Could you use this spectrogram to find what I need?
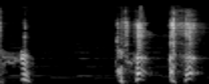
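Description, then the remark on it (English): A person coughs: one short cough, a pause, then two quick pairs of harsh, hacking coughs in succession, with no talking. “Coughing.”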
